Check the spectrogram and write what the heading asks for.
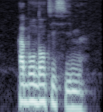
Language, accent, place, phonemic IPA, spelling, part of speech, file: French, France, Lyon, /a.bɔ̃.dɑ̃.ti.sim/, abondantissime, adjective, LL-Q150 (fra)-abondantissime.wav
- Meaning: superlative degree of abondant: Very or most abundant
